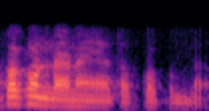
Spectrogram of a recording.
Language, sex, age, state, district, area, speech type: Telugu, male, 18-30, Telangana, Adilabad, urban, conversation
